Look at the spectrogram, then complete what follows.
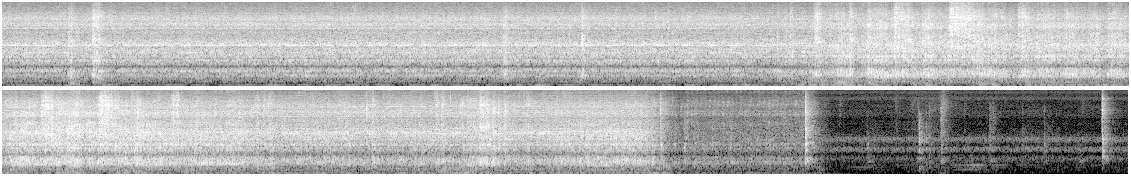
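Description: Electric hand mixer running steadily, its wire beaters whisking batter in a stainless steel bowl with small clicks against the metal; it grows louder around the middle. The motor switches off about four-fifths of the way through, followed by a few light knocks.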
